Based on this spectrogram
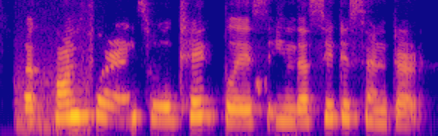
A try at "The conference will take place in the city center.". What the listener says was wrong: Wow, very nice. Okay, you said it really nicely.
